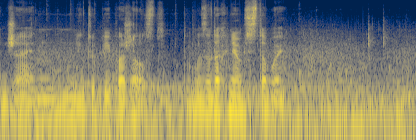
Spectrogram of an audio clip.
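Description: Water swishes as arms stroke underwater.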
